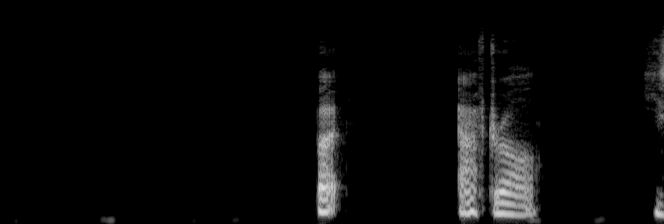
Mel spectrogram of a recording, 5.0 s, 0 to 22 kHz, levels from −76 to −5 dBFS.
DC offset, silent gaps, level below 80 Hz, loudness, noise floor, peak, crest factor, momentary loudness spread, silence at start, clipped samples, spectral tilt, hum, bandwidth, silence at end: under 0.1%; none; -70 dBFS; -23 LUFS; under -90 dBFS; -6 dBFS; 24 dB; 11 LU; 2.4 s; under 0.1%; -5.5 dB/octave; none; 12 kHz; 0 s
